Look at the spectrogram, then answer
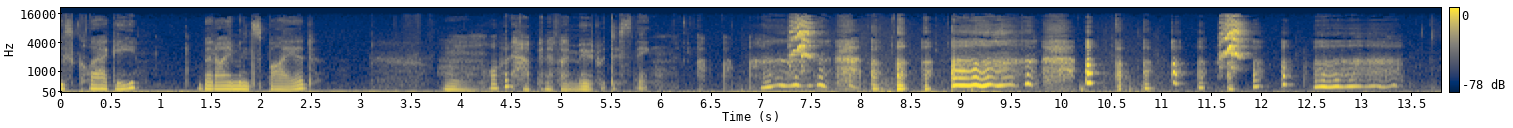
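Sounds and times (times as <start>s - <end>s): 
speech: 0.0s - 2.6s, 3.8s - 11.0s
cranky pet bird calling: 7.2s - 7.7s, 11.4s - 12.3s.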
